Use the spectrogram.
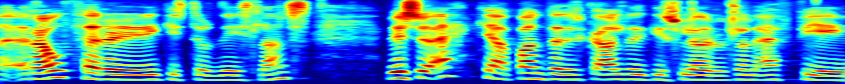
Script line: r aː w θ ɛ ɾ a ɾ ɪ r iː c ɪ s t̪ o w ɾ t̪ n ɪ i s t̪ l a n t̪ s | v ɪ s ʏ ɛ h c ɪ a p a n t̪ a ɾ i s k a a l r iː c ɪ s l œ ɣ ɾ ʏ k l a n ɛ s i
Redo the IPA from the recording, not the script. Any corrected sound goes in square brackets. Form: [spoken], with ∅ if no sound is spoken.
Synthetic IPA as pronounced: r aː w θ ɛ ɾ a ɾ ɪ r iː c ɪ s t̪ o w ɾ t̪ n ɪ i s t̪ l a n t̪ s | v ɪ s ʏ ɛ h c ɪ a p a n t̪ a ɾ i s k a a l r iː c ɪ s l œ ɣ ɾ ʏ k l a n ɛ [f] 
